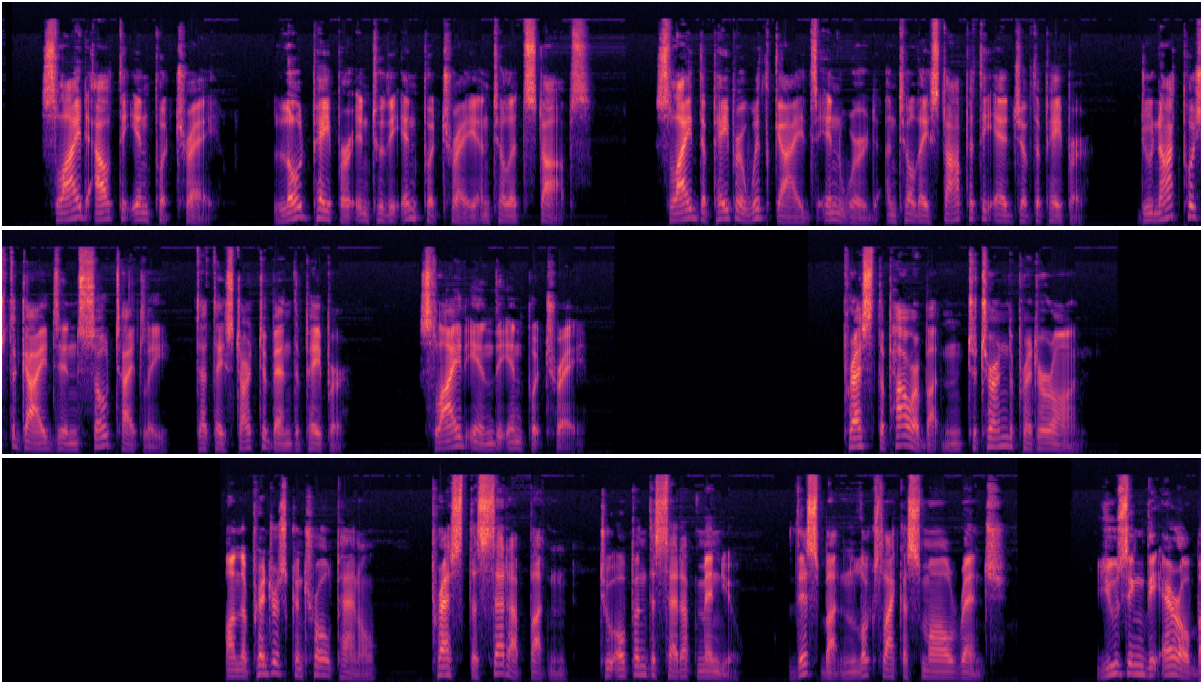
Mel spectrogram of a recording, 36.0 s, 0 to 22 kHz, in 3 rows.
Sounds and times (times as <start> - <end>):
Speech: 0.4 - 2.2, 2.8 - 6.0, 6.6 - 15.5, 16.2 - 17.9, 20.4 - 22.9, 26.2 - 34.2, 35.0 - 35.9.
